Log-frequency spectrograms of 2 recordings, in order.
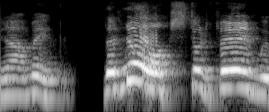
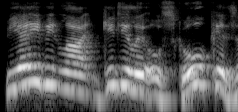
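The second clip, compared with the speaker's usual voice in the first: ordinary talk, nothing marked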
